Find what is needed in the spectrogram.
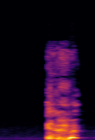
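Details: Adult with a harsh coughing fit who says they need their inhaler: a single harsh, rough cough after a quiet start, part of a continuing fit.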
